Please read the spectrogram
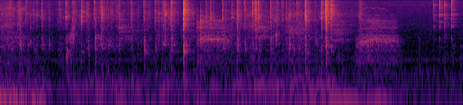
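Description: Faint, irregular keystrokes on a computer keyboard, in quick runs, over a low steady hum.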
